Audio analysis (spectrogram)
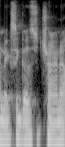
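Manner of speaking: usual speaking voice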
